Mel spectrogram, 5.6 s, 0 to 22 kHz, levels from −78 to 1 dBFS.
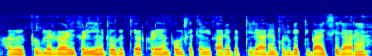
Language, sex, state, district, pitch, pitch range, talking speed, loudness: Hindi, male, Bihar, Gaya, 120 Hz, 120-125 Hz, 290 wpm, -17 LUFS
